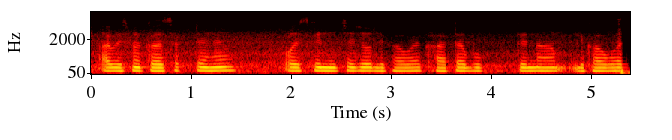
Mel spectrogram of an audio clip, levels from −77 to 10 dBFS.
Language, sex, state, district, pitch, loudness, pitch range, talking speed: Hindi, male, Uttar Pradesh, Etah, 165 Hz, -23 LUFS, 160-170 Hz, 210 wpm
